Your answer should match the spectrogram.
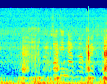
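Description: Indistinct voices talking, with no clear words, over a low rumbling noise at the microphone.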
